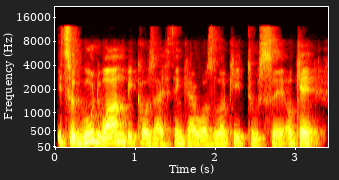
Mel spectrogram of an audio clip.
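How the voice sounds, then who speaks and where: Older French-accented guest, mellow tone, halting and self-correcting delivery. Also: male voice, fairly high pitch. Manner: halting, restarts phrases, laughs often. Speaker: guest artist. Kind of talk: casual interview over a call.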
